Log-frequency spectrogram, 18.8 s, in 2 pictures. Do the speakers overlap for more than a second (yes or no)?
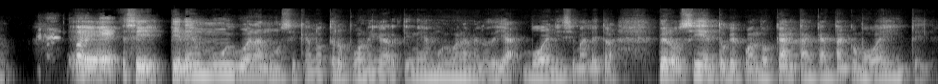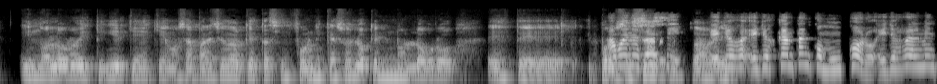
yes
